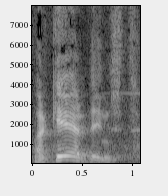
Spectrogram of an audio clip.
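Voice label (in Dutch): "Markeerdienst", dialect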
